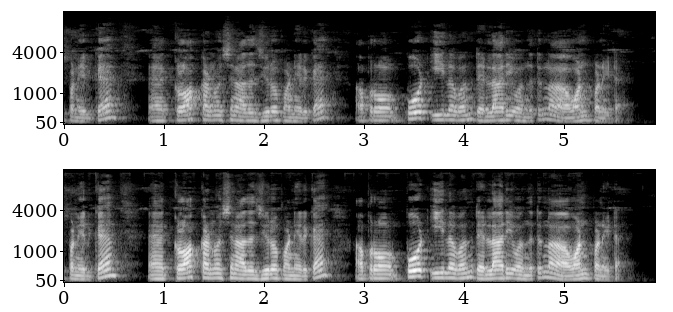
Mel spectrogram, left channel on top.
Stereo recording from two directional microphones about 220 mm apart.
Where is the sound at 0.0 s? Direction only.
40° right (ahead or behind).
